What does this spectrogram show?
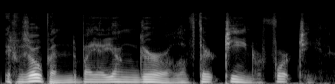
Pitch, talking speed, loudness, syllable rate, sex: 105 Hz, 195 wpm, -20 LUFS, 4.8 syllables/s, male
